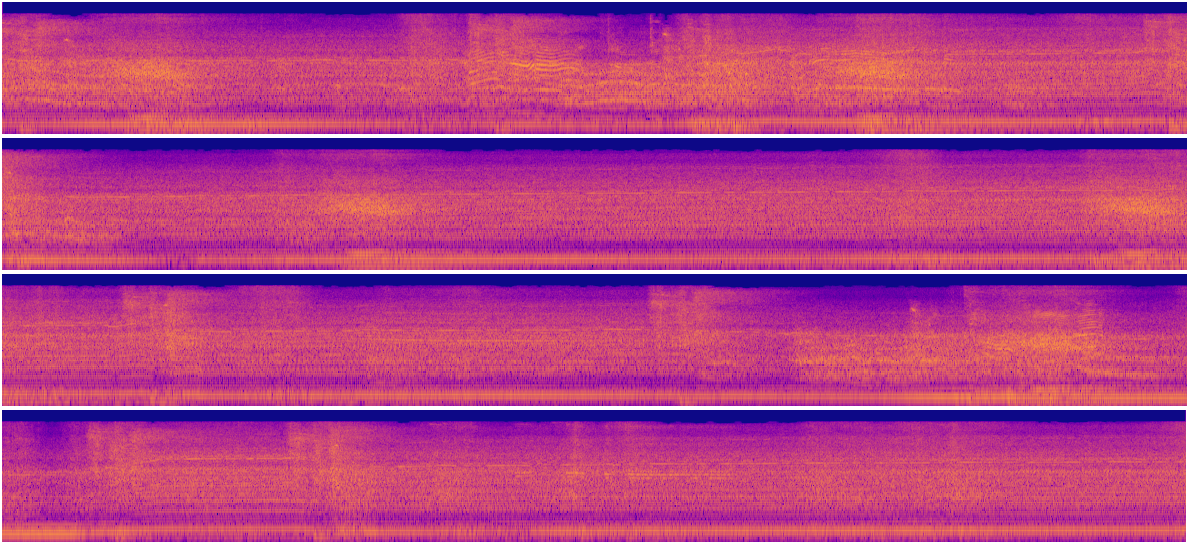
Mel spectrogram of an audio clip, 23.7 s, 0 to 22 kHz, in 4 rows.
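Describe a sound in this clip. A V12 sports car engine roars at high revs, shifting gears as it races.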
